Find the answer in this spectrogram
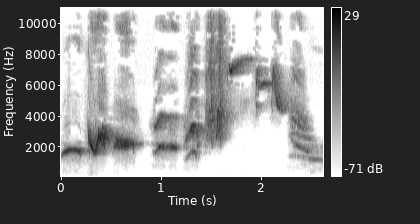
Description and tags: Turdus merula 18
Morning song of a common blackbird, one bird, one recording, with a H4, denoising with Audacity.
bird, blackbird, field-recording, nature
